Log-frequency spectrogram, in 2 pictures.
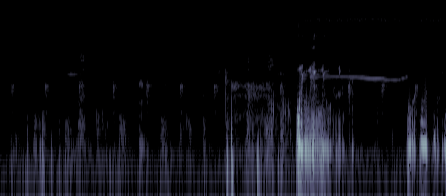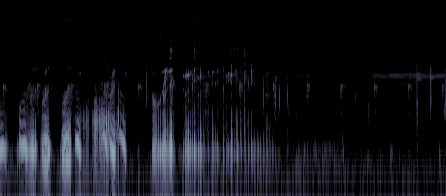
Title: Stomach growling hungry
